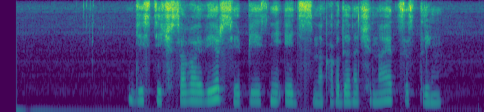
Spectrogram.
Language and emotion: Russian, neutral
